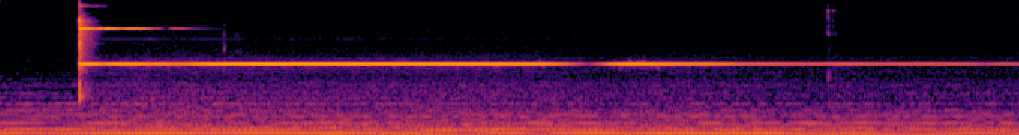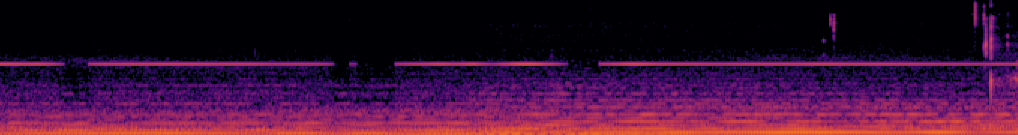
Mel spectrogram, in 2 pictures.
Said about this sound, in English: In a few moments, I will ring the bell to begin today's session.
